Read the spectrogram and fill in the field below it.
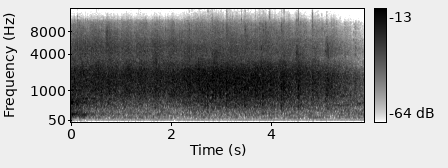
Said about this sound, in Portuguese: Aplauda ao Senhor.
